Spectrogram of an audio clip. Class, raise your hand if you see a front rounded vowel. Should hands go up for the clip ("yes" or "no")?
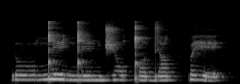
no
